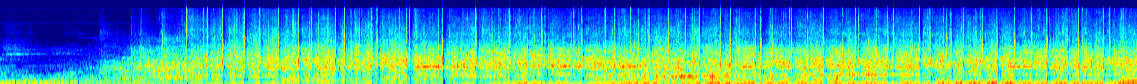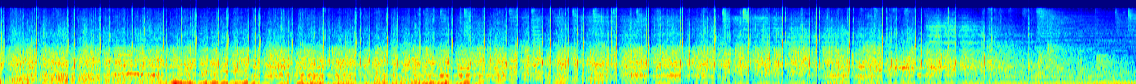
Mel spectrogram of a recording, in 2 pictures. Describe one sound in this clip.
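A congregation claps and cheers loudly.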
